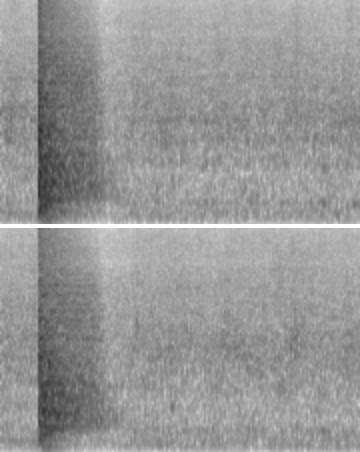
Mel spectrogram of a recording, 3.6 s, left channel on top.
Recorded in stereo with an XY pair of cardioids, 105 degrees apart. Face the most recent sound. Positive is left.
turn(degrees=55)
